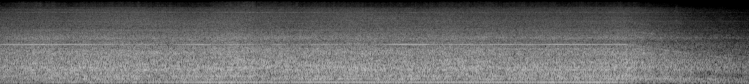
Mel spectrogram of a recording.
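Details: Panasonic MC-E862 bagged cylinder vacuum, new-in-box, demonstrated on deep pile carpet: steady, even suction roar with constant low hum and faint high tone, spooling down at the end; good performer, relatively quiet, normal running.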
